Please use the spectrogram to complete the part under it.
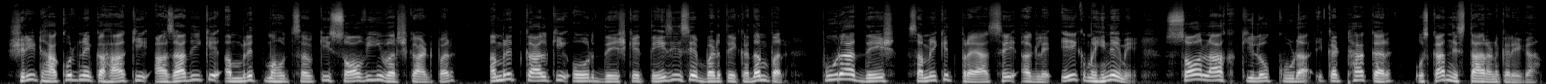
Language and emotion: Hindi, neutral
